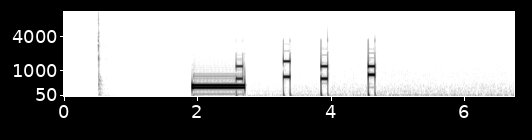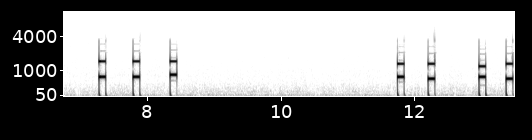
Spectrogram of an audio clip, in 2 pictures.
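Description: A telephone call is dialed: a brief low dial tone, then about eleven short keypad beeps in groups of four, three and four, with quiet line hiss between the groups.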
